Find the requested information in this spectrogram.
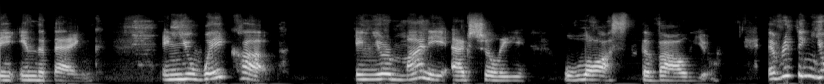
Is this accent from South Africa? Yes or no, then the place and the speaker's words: no; Russia; moved away as an adult; now in United States; growing up in Soviet Union and Russia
